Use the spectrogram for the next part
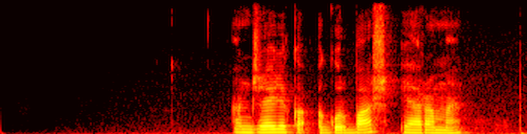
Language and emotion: Russian, neutral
